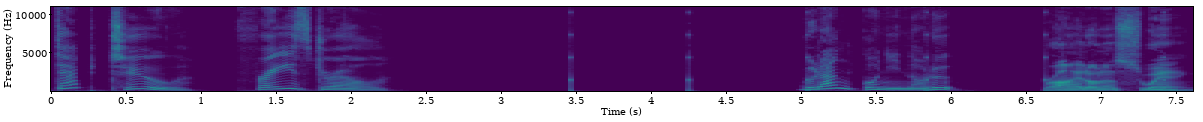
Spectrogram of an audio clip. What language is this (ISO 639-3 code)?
jpn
